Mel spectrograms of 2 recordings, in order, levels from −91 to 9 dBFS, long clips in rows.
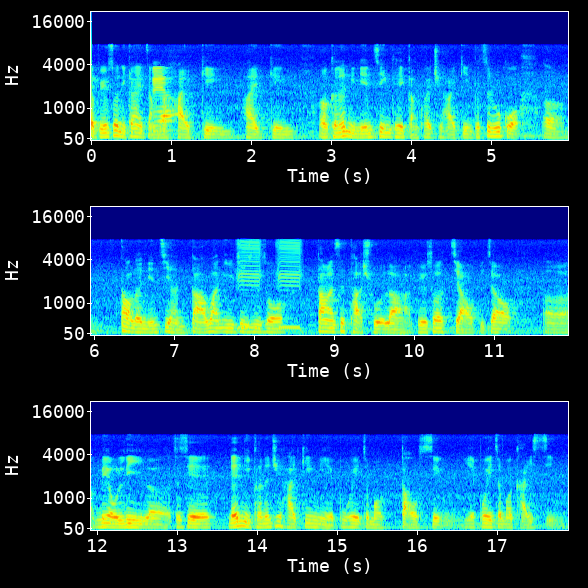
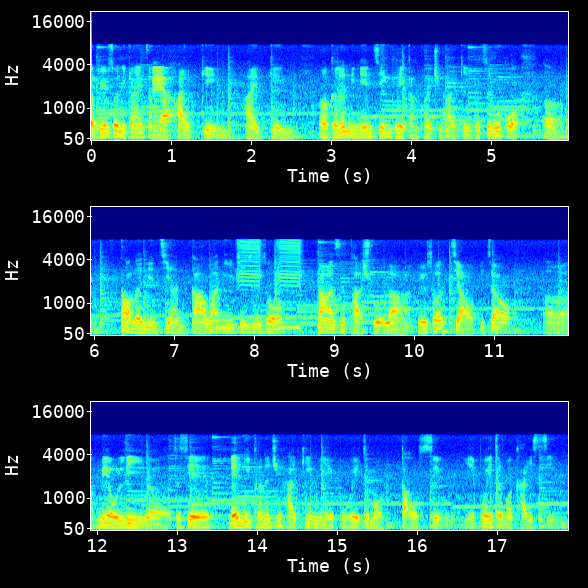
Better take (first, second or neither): first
